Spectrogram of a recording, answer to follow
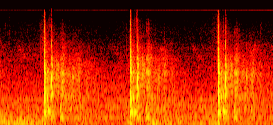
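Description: A wooden mallet striking a length of pine branch to wedge it firmly into a gap in a stone wall: three sharp knocks, evenly spaced about two-thirds of a second apart.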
